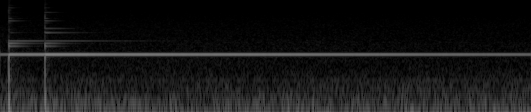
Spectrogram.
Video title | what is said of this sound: Will This Hewing Axe Ring like A Bell? Watch to Find Out!!! | you hear that it's still going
